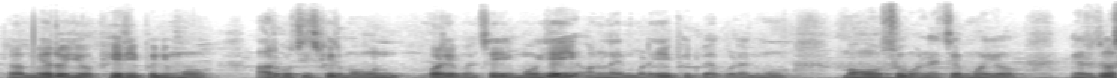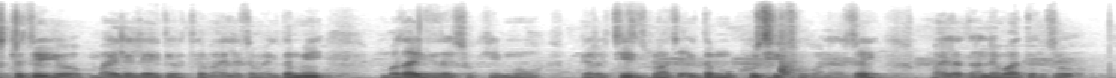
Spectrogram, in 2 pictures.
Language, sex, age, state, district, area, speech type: Nepali, male, 60+, West Bengal, Kalimpong, rural, spontaneous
